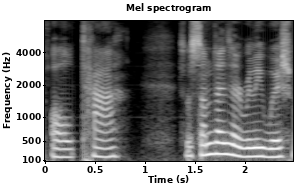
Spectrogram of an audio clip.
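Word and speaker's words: 他: how Chinese is engendered the third person pronoun in Chinese is pronounced ta and although we do have like uh written differences um it doesn't sound different whether it's like masculine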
